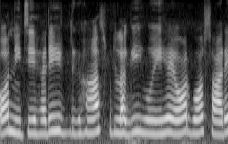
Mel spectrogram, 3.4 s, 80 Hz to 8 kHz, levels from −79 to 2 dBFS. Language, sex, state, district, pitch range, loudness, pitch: Hindi, female, Haryana, Charkhi Dadri, 240-260 Hz, -16 LUFS, 245 Hz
